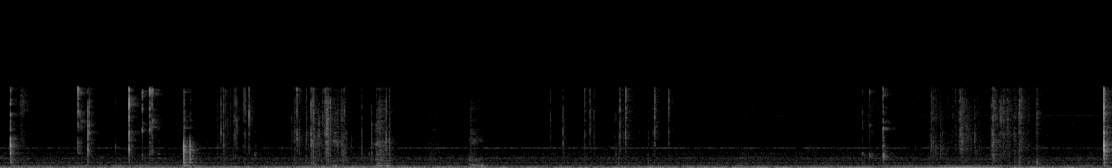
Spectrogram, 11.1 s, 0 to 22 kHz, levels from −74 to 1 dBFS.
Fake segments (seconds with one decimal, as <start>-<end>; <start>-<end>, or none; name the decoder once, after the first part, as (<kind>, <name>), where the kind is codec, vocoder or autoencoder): none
